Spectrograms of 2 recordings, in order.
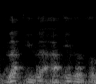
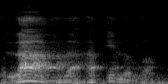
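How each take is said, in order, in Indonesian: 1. Vokal pertama pendek dan cepat. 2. Vokal pertama dipanjangkan. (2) "tapi ... Ada matnya, ada panjangnya"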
